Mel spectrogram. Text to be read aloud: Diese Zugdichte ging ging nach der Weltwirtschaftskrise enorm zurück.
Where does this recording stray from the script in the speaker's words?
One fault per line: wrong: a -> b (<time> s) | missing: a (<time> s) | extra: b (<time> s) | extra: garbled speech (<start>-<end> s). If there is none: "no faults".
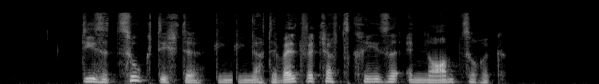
no faults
